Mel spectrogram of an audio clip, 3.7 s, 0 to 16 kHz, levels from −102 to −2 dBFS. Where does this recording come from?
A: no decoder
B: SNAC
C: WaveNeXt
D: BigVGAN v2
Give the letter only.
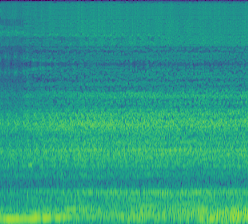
A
